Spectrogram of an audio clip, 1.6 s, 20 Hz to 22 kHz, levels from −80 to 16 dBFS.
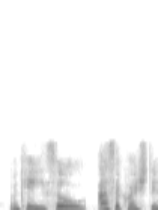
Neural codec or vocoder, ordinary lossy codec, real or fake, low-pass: codec, 16 kHz, 2 kbps, FreqCodec, smaller model; MP3, 32 kbps; fake; 7.2 kHz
